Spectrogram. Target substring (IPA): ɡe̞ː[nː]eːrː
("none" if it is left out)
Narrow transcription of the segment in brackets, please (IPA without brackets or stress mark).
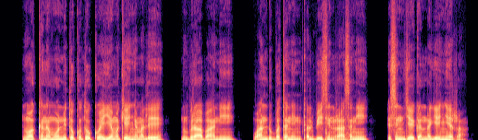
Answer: ɲː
